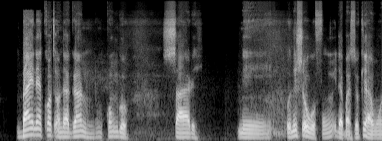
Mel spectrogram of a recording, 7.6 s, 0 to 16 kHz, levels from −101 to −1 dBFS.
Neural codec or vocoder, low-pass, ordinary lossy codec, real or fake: none; 14.4 kHz; Opus, 24 kbps; real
